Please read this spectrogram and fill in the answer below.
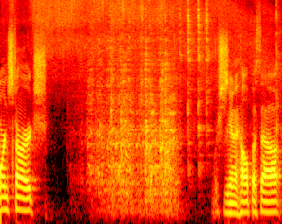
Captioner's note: pan rasps and clutters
